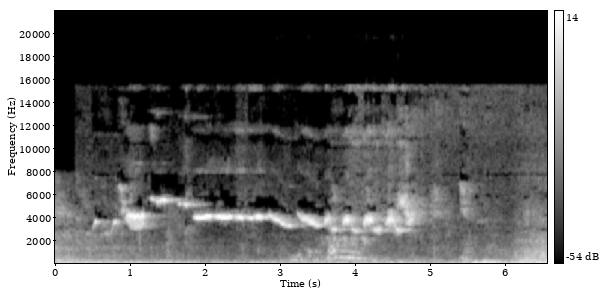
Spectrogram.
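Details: Javan bush lark singing vigorously: a long high whistled note held steady and then falling slightly, followed by short chirps and a lower warble, with faint low background noise.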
